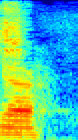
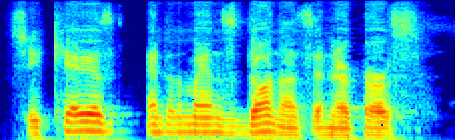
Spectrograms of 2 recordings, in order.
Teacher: if we say it fast, just cancel the H.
